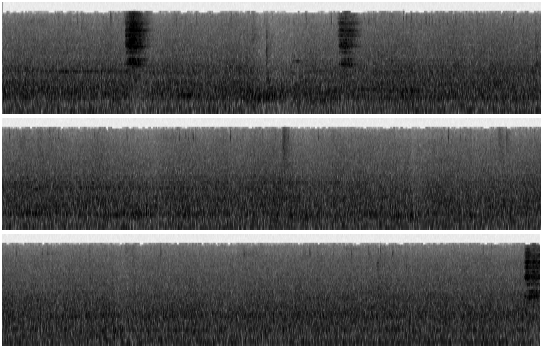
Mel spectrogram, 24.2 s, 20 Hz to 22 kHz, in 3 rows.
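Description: Meitetsu 9500-series electric train running at speed, heard from inside the car: a steady rumble of wheels on rail. A couple of brief high-pitched sounds come about two and five seconds in.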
